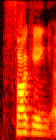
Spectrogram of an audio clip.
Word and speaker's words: Fugging: Fugging apparently better reflects the pronunciation of the town by locals.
